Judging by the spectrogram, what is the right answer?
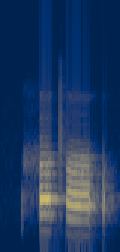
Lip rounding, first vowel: rounded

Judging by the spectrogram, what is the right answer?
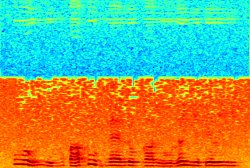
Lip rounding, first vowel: rounded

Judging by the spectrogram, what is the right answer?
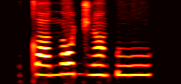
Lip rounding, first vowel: unrounded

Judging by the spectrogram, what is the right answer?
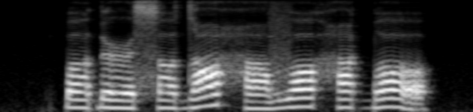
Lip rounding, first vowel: rounded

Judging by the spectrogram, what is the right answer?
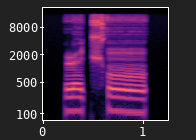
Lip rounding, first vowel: rounded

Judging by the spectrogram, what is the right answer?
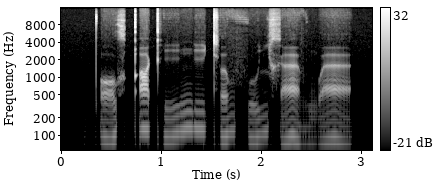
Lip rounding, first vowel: rounded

